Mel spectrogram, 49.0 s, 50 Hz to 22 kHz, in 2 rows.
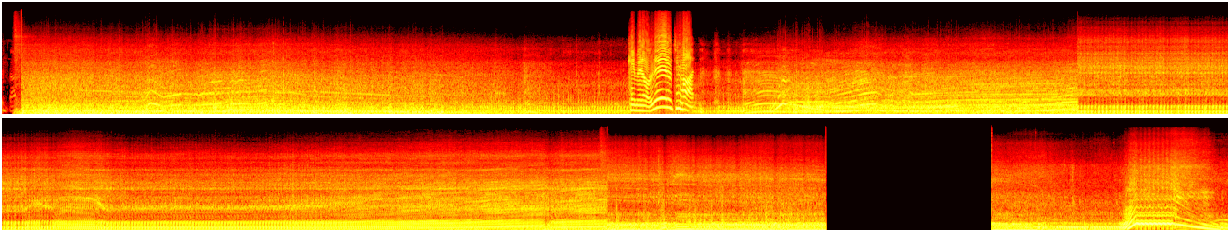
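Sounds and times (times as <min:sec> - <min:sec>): motorcycle engines accelerating: 0:00.2 - 0:41.0, 0:44.3 - 0:49.0.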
